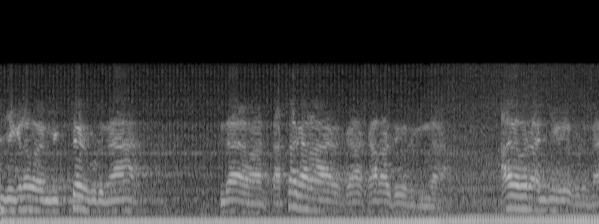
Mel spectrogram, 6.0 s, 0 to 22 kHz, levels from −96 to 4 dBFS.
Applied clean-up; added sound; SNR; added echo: none; Motor vehicle (road); -1 dB; reverberation time 2.1 s.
